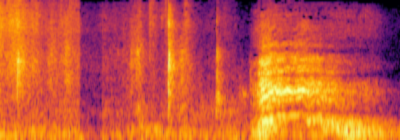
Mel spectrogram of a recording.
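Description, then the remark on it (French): A horse in its stall whinnies loudly, a long quavering neigh rising then trailing off, preceded by a few brief shuffling and snorting sounds. “C'est un cheval que vous connaissez pas Non, pas du tout.”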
